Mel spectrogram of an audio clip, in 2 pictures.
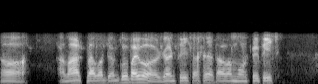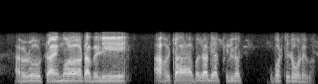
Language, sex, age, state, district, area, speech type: Assamese, male, 45-60, Assam, Sivasagar, rural, conversation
